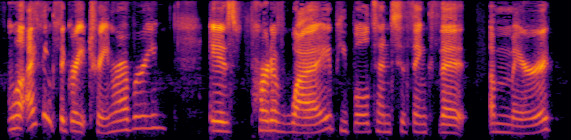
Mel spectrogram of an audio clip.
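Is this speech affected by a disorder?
No.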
